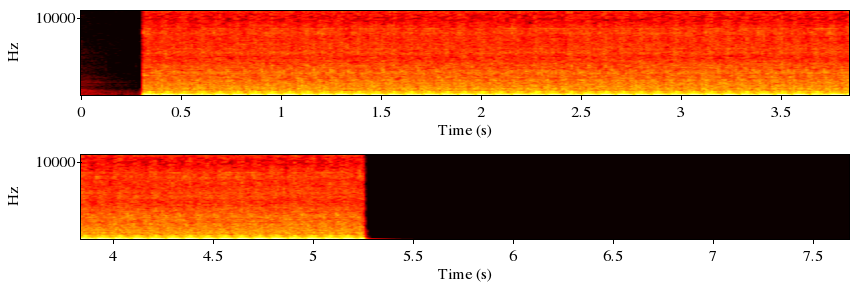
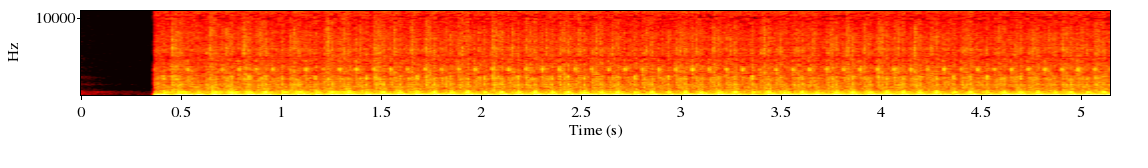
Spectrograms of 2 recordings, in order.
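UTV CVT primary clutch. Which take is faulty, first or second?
second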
